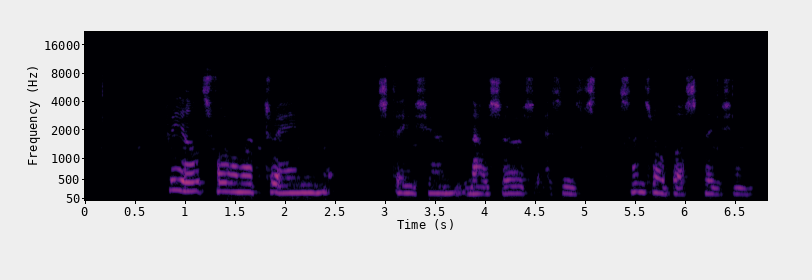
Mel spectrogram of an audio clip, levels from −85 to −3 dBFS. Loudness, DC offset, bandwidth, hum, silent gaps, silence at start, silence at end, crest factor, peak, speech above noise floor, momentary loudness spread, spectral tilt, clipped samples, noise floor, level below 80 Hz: -55 LUFS; under 0.1%; 10 kHz; none; none; 0.15 s; 0.15 s; 18 dB; -38 dBFS; 34 dB; 8 LU; -4 dB/octave; under 0.1%; -90 dBFS; under -90 dBFS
